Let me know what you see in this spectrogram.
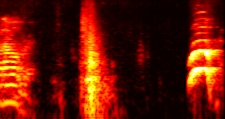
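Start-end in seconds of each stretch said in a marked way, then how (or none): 2.8-3.3 sudden high loud venting whoop; angry whoop. Real, not acted. Streamer furious at diabetes numbers, high loud whoop. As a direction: let the frustration burst out in a yell.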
